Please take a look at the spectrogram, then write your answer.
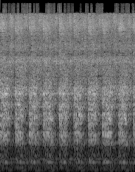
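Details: Mitsubishi Conquest turbo build, first start attempt: rhythmic starter cranking at about four pulses a second with no combustion; no fuel because the fuel pump relay was left unplugged.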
